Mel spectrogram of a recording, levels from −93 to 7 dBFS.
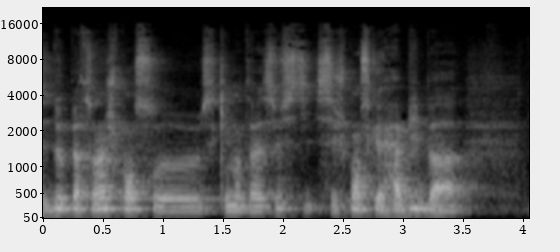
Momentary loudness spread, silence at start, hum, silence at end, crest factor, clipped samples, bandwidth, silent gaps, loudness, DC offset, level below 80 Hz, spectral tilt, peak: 7 LU; 0 s; none; 0.25 s; 18 dB; under 0.1%; 16 kHz; none; -31 LUFS; under 0.1%; -70 dBFS; -4.5 dB/octave; -12 dBFS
